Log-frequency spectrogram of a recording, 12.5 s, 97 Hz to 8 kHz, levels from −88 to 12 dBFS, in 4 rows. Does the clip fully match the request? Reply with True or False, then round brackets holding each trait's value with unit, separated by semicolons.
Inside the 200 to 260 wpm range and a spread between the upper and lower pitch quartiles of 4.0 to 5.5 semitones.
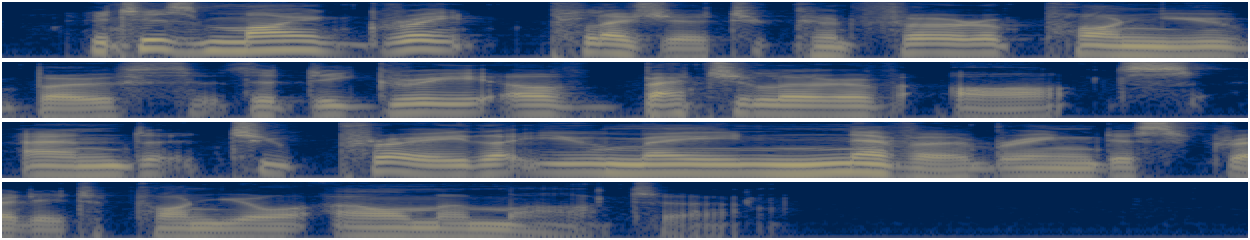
False (140 wpm; 5.2 semitones)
